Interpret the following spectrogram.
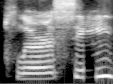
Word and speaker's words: pleurisy: It's pleurisy, just for I appreciate all that.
